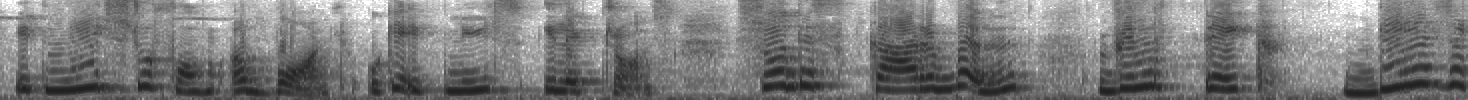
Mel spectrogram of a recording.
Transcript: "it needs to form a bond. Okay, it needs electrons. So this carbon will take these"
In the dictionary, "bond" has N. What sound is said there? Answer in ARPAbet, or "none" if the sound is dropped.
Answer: N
